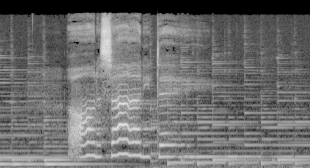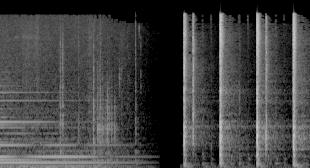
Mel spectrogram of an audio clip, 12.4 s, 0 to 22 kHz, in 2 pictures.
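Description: End of an acoustic cover song: a sung phrase with vibrato over acoustic guitar, then the guitar's last chord ringing out and fading to silence about nine seconds in. Near the end, sharp clicks at a steady beat, about one every 0.7 seconds, start the next track.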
